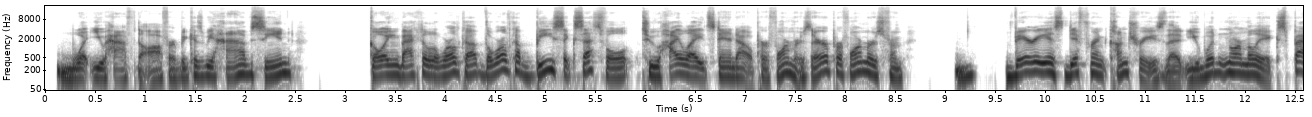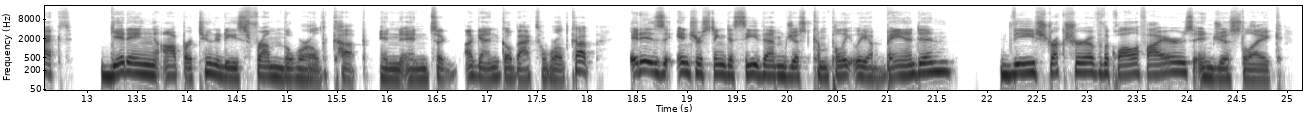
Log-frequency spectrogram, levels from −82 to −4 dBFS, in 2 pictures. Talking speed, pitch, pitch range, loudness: 160 wpm, 135 Hz, 120-155 Hz, -24 LUFS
